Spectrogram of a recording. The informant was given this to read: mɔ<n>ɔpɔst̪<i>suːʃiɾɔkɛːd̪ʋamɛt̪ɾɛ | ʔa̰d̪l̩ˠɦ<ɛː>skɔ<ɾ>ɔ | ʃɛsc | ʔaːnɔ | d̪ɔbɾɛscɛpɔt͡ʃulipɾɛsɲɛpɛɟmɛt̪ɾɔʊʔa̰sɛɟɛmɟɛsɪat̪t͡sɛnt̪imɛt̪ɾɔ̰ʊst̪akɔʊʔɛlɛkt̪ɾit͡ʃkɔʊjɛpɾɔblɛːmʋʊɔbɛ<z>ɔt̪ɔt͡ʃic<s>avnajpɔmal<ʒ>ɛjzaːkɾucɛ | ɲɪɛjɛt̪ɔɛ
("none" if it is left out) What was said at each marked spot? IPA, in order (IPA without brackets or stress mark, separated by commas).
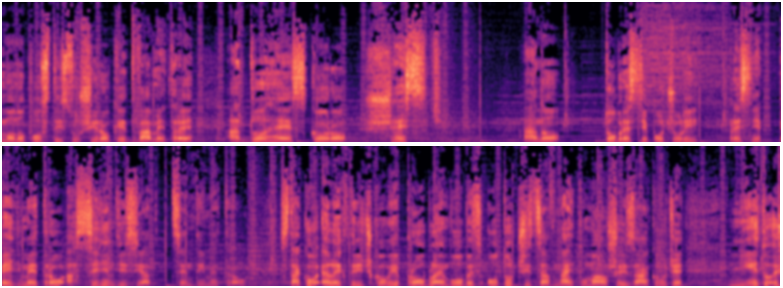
n, i, ɛː, ɾ, d͡z, s, ʃ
